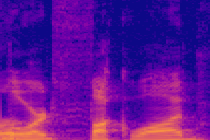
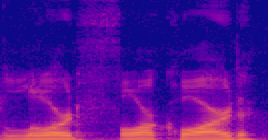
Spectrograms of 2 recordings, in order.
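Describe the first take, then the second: First: The name is said quickly, running together. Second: The name is said at a normal, careful pace.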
